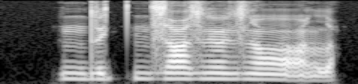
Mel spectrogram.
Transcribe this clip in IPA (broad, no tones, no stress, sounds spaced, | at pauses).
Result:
n d œ tʲ n z ɑ z œ̃ z ɑ̃ l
